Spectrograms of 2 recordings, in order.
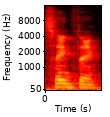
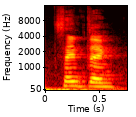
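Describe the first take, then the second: First: Said in the usual way. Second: Punchy louder second take; louder, higher repeat. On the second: Shown as a demonstration. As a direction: say it again with more punch.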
